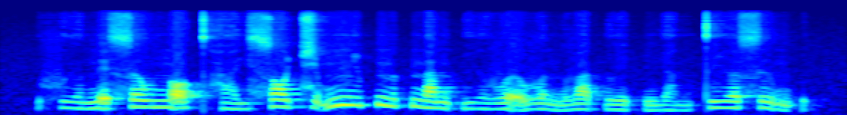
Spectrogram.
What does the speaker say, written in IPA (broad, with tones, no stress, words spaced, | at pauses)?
fɨ̤˨˩ə̯nḛ˧˨ sə˧wnɔ̰˧˥t̪ʰa̤˨˩j sɔ˧t͡ɕə̰˧˥mɲi˦˥p̚ nə˦˥t̚na˧n ʔi̤˨˩ə̯və̰ː˧˨və˧˩nva˨˩t̚ li˨˩t̚ɲa̤˨˩n t̪i˧ə̯ sɨ̰˧˨mʔ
